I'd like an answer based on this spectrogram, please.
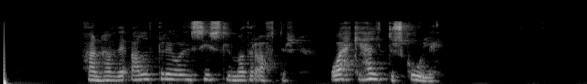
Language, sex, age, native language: Icelandic, female, 30-39, Icelandic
